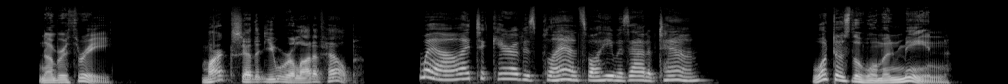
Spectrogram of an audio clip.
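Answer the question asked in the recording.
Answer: She took care of Mark's plants while he was away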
